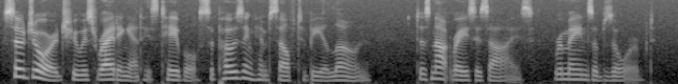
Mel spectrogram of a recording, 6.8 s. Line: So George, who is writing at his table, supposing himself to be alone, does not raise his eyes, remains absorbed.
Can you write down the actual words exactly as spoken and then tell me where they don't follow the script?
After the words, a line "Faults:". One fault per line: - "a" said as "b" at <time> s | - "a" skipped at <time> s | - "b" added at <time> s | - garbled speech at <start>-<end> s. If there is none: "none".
So George, who is writing at his table, supposing himself to be alone, does not raise his eyes, remains absorbed.
Faults:
none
